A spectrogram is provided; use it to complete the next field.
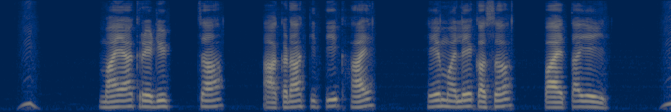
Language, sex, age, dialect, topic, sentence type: Marathi, male, 18-24, Varhadi, banking, question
